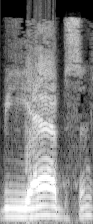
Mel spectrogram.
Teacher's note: hear the y in there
